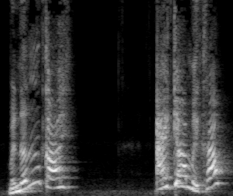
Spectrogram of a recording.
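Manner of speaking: high, harsh spirit voice; spirit scolding the girl. Retold or imitated. Spirit scolding possessed girl to stop crying, high harsh voice. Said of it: "Bà mới nói vậy nè".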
